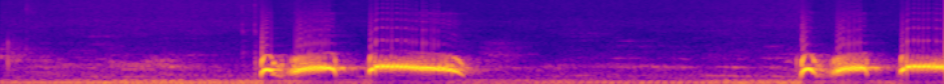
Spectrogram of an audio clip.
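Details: Ten-plus-year-old spotted dove used as a ground decoy, two cooing phrases about two and a half seconds apart, each a sharp short note and two smooth sustained coos, low hum beneath.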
